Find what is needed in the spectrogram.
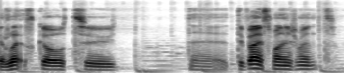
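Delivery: normal talking voice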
